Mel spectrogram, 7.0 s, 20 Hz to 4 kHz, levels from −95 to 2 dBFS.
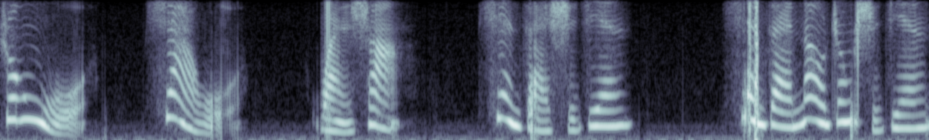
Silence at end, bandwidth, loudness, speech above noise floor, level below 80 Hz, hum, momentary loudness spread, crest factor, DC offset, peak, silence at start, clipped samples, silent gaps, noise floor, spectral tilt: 0 s; 4 kHz; -15 LUFS; 34 dB; -42 dBFS; none; 12 LU; 16 dB; 0.4%; 0 dBFS; 0 s; under 0.1%; none; -49 dBFS; -9.5 dB/octave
